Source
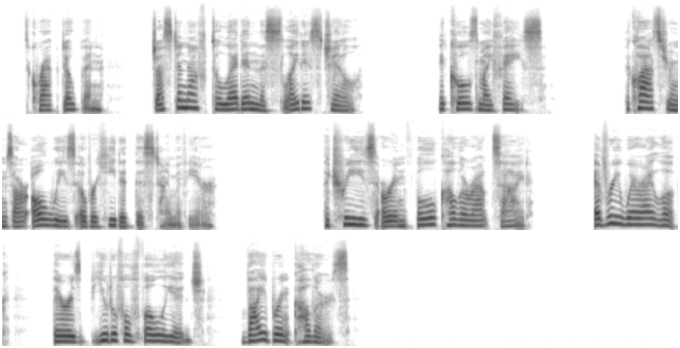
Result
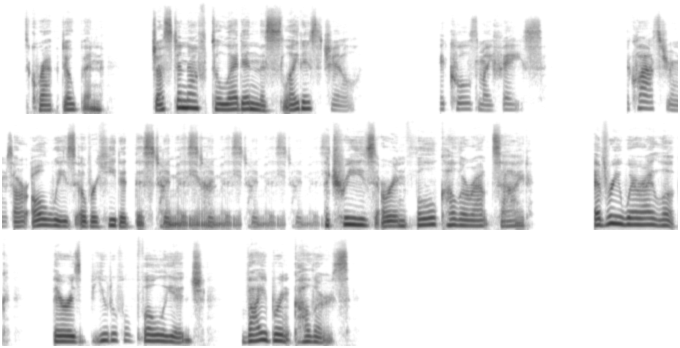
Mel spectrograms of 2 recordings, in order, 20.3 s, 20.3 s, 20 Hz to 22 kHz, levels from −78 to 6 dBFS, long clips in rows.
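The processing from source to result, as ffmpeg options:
-filter_complex "[0:a]asettb=1/sr,asplit=3[s0][s1][s2];[s0]atrim=end=3.134[s3];[s1]atrim=start=3.13:end=6.88,asetpts=PTS-STARTPTS,afade=t=in:d=0.004:c=qsin,afade=t=out:st=3.746:d=0.004:c=qsin,bandpass=f=2200:t=q:w=0.88[s4];[s2]atrim=start=6.876[s5];[s3][s4]acrossfade=d=0.004:c1=hsin:c2=qsin[s6];[s6][s5]acrossfade=d=0.004:c1=qsin:c2=hsin,asplit=2[s7][s8];[s8]afade=t=in:st=7.9:d=0.01,afade=t=out:st=8.7:d=0.01,aecho=0:1:440|880|1320|1760|2200|2640|3080|3520:0.473151|0.283891|0.170334|0.102201|0.0613204|0.0367922|0.0220753|0.0132452[s9];[s7][s9]amix=inputs=2:normalize=0,asplit=2[s10][s11];[s10]atrim=end=14.87,asetpts=PTS-STARTPTS,afade=t=out:st=14.19:d=0.68[s12];[s11]atrim=start=14.87,asetpts=PTS-STARTPTS,afade=t=in:d=0.004:c=hsin[s13];[s12][s13]concat=n=2:v=0:a=1,equalizer=f=140:w=1.3:g=-5.5,agate=range=0.0224:threshold=0.00631:ratio=3:detection=peak,equalizer=f=250:t=o:w=1:g=6,equalizer=f=1000:t=o:w=1:g=-10,equalizer=f=2000:t=o:w=1:g=6"

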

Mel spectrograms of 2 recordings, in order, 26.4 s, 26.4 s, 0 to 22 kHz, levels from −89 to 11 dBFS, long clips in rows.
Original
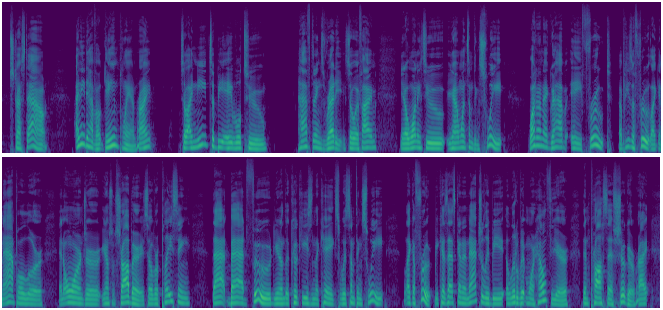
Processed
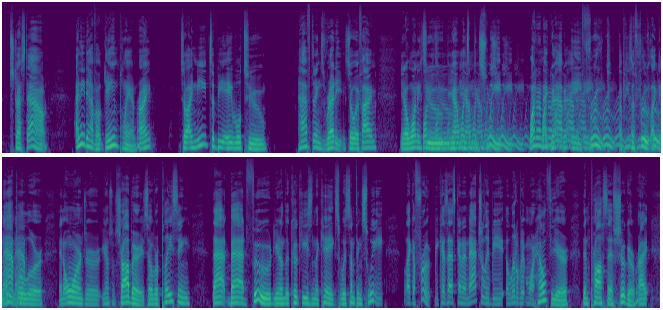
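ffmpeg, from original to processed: -filter_complex "[0:a]asettb=1/sr,asplit=3[s0][s1][s2];[s0]atrim=end=8.184[s3];[s1]atrim=start=8.18:end=13.67,asetpts=PTS-STARTPTS,afade=t=in:d=0.004:c=qsin,afade=t=out:st=5.486:d=0.004:c=qsin,asplit=2[s4][s5];[s5]adelay=236,lowpass=f=2600:p=1,volume=0.596,asplit=2[s6][s7];[s7]adelay=236,lowpass=f=2600:p=1,volume=0.49,asplit=2[s8][s9];[s9]adelay=236,lowpass=f=2600:p=1,volume=0.49,asplit=2[s10][s11];[s11]adelay=236,lowpass=f=2600:p=1,volume=0.49,asplit=2[s12][s13];[s13]adelay=236,lowpass=f=2600:p=1,volume=0.49,asplit=2[s14][s15];[s15]adelay=236,lowpass=f=2600:p=1,volume=0.49[s16];[s4][s6][s8][s10][s12][s14][s16]amix=inputs=7:normalize=0,atrim=end_sample=242109[s17];[s2]atrim=start=13.666[s18];[s3][s17]acrossfade=d=0.004:c1=hsin:c2=qsin[s19];[s19][s18]acrossfade=d=0.004:c1=qsin:c2=hsin,asettb=1/sr,asplit=3[s20][s21][s22];[s20]atrim=end=20.604[s23];[s21]atrim=start=20.6:end=23.83,asetpts=PTS-STARTPTS,afade=t=in:d=0.004:c=qsin,afade=t=out:st=3.226:d=0.004:c=qsin,lowshelf=f=480:t=q:w=1.5:g=-11.5[s24];[s22]atrim=start=23.826[s25];[s23][s24]acrossfade=d=0.004:c1=hsin:c2=qsin[s26];[s26][s25]acrossfade=d=0.004:c1=qsin:c2=hsin,asplit=3[s27][s28][s29];[s27]atrim=end=14.792[s30];[s28]atrim=start=14.788:end=15.502,asetpts=PTS-STARTPTS,volume=0.501[s31];[s29]atrim=start=15.498[s32];[s30][s31]acrossfade=d=0.004:c1=hsin:c2=hsin[s33];[s33][s32]acrossfade=d=0.004:c1=hsin:c2=hsin"

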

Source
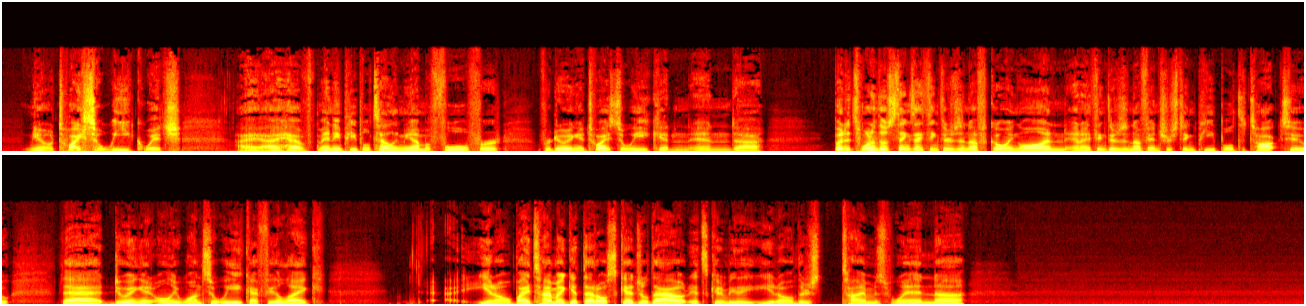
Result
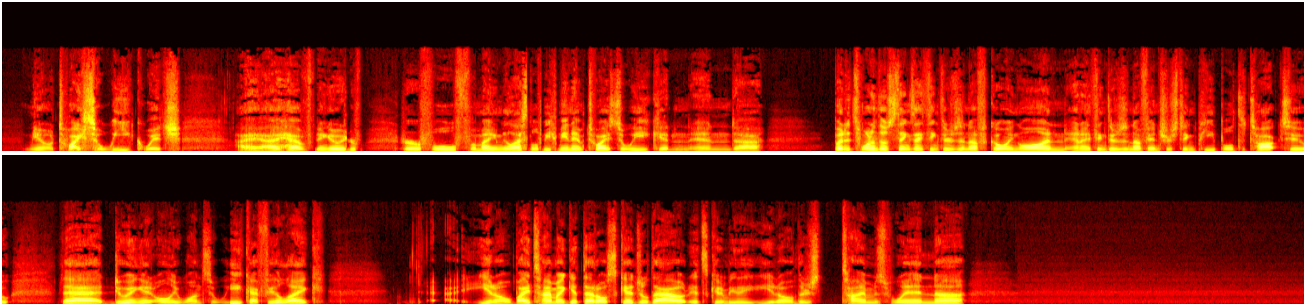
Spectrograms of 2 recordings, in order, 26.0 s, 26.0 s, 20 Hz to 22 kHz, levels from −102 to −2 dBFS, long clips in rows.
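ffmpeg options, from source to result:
-filter_complex "[0:a]asplit=4[s0][s1][s2][s3];[s0]atrim=end=3.132[s4];[s1]atrim=start=3.128:end=5.832,asetpts=PTS-STARTPTS,areverse[s5];[s2]atrim=start=5.828:end=15.3,asetpts=PTS-STARTPTS,afade=t=out:st=8.722:d=0.75:silence=0.0707946[s6];[s3]atrim=start=15.3,asetpts=PTS-STARTPTS,afade=t=in:d=0.004:c=hsin:silence=0.0707946[s7];[s4][s5]acrossfade=d=0.004:c1=hsin:c2=hsin[s8];[s6][s7]concat=n=2:v=0:a=1[s9];[s8][s9]acrossfade=d=0.004:c1=hsin:c2=hsin,bass=f=250:g=-14,treble=f=4000:g=-5,dynaudnorm=f=730:g=5:m=1.58"

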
